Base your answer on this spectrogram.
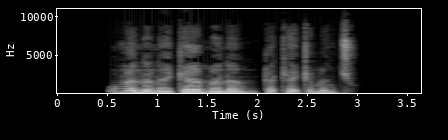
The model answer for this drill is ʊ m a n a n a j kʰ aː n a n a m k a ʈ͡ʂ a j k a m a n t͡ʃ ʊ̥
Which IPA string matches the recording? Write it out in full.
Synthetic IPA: ʊ m a n a n a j k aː m a n a m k a ʈ͡ʂ a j k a m a n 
